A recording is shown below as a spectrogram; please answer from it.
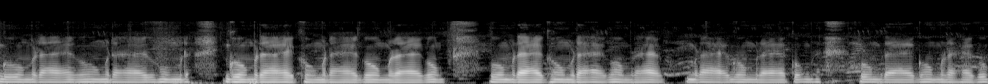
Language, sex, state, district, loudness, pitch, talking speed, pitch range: Hindi, male, Chandigarh, Chandigarh, -17 LUFS, 110 Hz, 190 wpm, 105-115 Hz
